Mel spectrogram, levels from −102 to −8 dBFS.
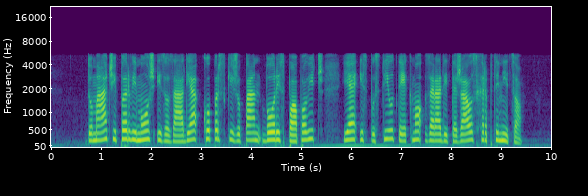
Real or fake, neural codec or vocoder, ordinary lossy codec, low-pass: real; none; none; 5.4 kHz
